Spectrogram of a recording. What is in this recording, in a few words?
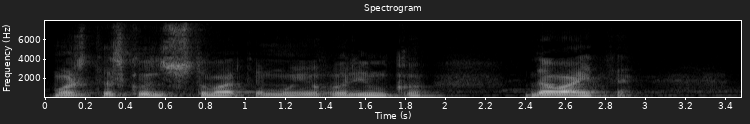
dialogue, Ukrainian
